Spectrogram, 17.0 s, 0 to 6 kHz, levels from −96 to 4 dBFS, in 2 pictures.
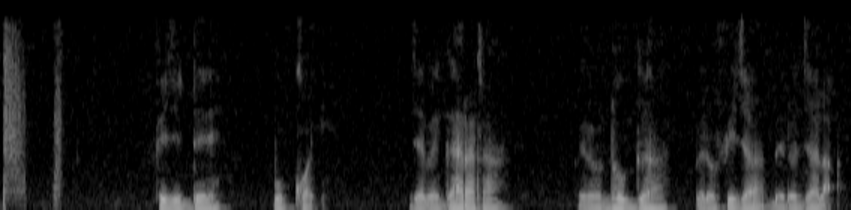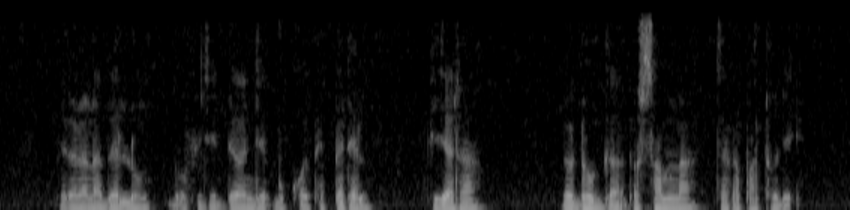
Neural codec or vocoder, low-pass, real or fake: none; 5.4 kHz; real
